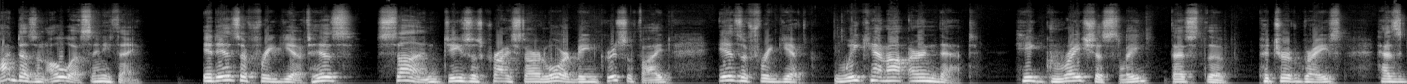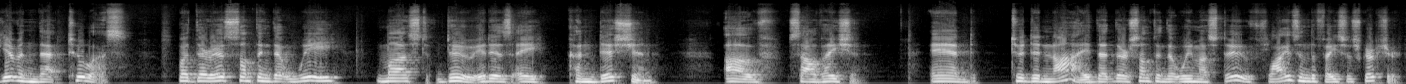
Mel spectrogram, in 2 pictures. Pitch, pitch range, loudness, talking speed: 135 Hz, 120-160 Hz, -10 LUFS, 145 wpm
